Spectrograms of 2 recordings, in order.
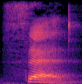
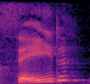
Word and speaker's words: said: in red, head, and said. Notice that it's not said, it's not the diphthong A.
